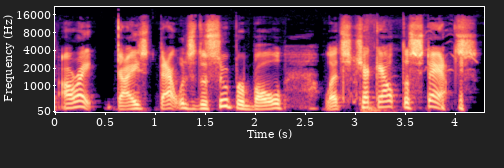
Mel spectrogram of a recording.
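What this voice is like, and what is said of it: Staccato impression of a sportscaster. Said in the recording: “Like, very staccato... That's a great impression. That's pretty good.”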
